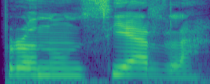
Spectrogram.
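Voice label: female, spanish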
